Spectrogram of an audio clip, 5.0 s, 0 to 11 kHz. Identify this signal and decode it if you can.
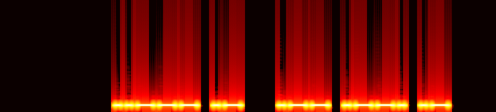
Morse code, heard as a keyed tone, about 22 wpm, 700 Hz. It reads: 2A WPA
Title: Field Day Exchanges - 22wpm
